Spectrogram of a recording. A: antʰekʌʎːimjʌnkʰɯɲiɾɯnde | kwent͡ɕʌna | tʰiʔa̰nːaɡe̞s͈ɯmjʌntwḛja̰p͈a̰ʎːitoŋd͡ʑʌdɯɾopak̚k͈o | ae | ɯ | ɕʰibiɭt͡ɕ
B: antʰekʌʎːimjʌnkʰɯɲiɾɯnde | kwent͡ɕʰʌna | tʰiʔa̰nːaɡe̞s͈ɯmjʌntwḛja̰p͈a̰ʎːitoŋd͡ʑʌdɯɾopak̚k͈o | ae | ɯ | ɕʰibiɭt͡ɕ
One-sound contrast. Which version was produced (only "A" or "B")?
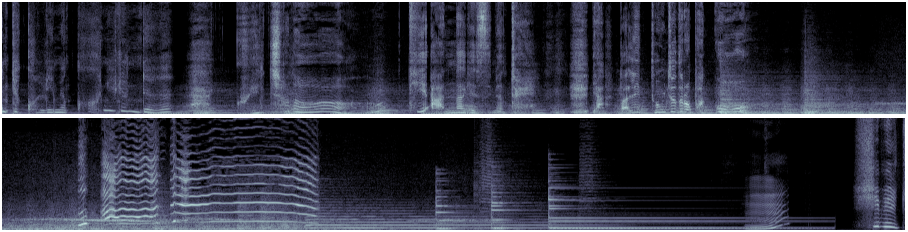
B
